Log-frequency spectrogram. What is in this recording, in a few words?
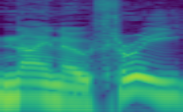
announcements, male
